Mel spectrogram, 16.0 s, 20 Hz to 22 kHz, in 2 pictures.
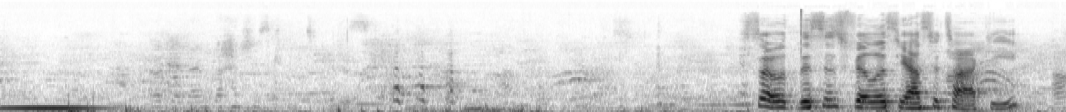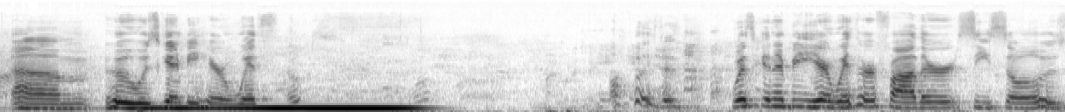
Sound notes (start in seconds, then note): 2.9 laughs; 10.1 mic feedback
